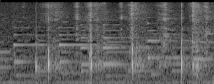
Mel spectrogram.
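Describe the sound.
A knife chops food on a cutting board: a few sharp, irregularly spaced knocks, fairly quiet, over a steady low hum.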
